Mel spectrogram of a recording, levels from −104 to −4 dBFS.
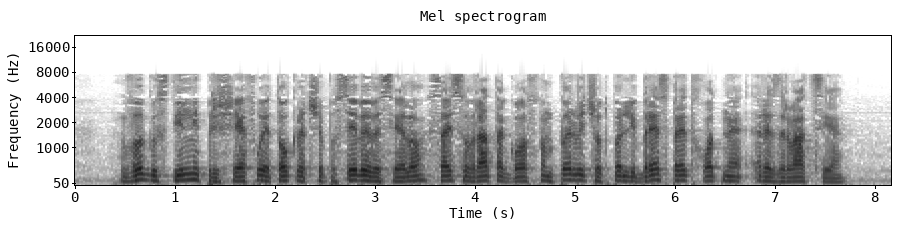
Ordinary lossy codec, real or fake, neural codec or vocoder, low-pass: AAC, 24 kbps; real; none; 14.4 kHz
